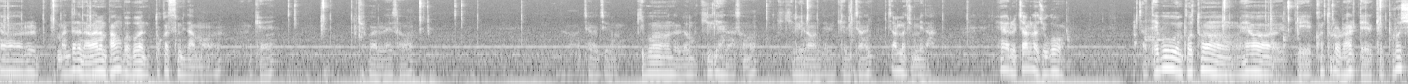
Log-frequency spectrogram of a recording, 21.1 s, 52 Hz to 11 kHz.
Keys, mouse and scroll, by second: 2.3-4.3 scroll down 2, 4.3 click, 5.0 shift+middle click, 5.6-6.3 scroll down 1, 6.3 f, 7.1-10.2 middle drag, 11.1 click, 11.8 middle click, 11.9-12.2 scroll up 1, 12.2 shift+middle click, 12.8-13.2 scroll up 3, 13.2 middle click, 13.8 scroll down 1, 14.1-17.5 middle drag, 17.8 click, 18.4 shift+middle click, 19.3 f, 20.2-21.1 middle drag.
